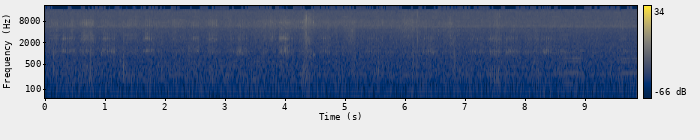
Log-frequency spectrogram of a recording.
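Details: Steady purring from a stray or community cat, recorded between summer 2016 and winter 2017. A soft continuous rumble sits under constant background hiss, with scattered faint clicks and rustles.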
